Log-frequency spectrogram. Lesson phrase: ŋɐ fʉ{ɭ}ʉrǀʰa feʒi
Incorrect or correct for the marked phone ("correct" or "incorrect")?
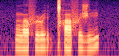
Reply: correct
